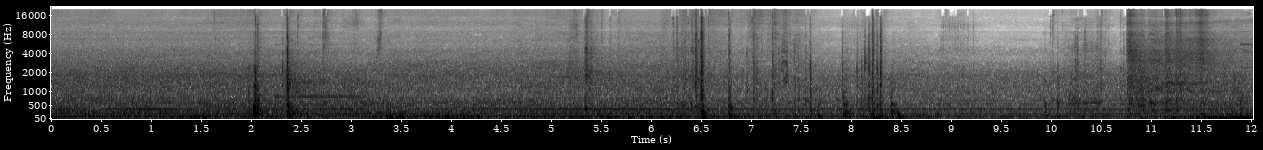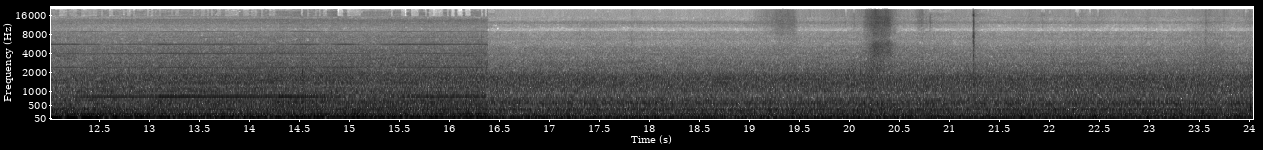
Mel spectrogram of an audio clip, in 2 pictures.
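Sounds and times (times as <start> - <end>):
car engine idling with misfire: 10.1 - 24.0.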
